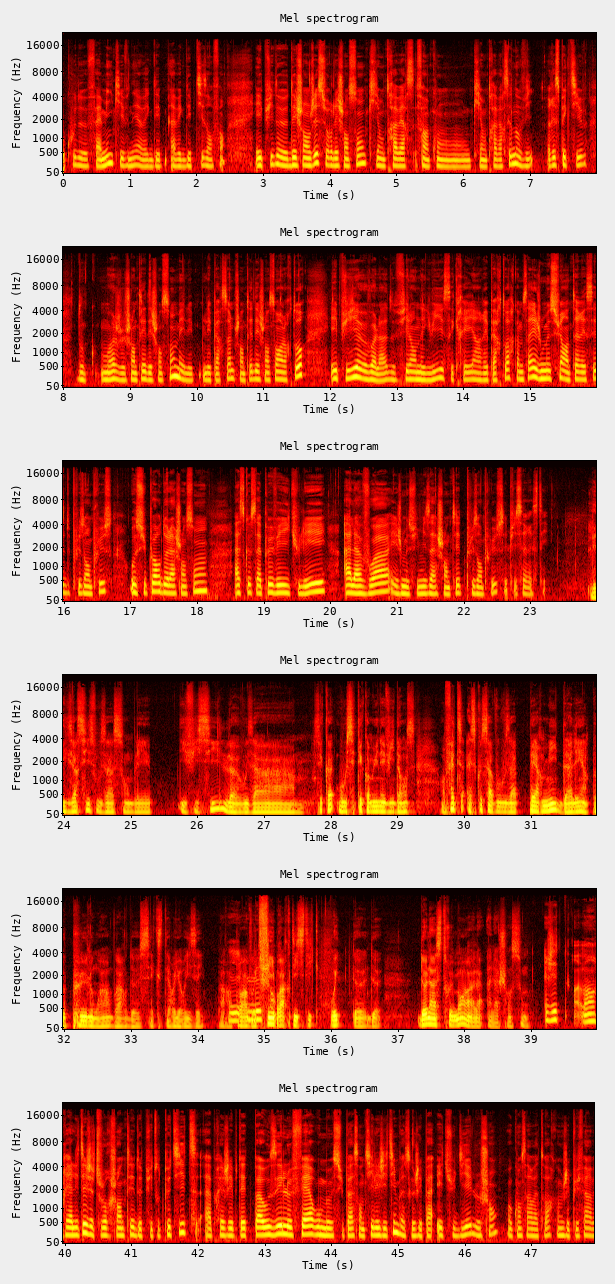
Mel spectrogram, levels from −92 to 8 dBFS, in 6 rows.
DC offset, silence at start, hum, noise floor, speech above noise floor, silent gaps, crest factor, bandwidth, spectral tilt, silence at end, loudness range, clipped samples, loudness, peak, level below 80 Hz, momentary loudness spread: under 0.1%; 0 s; none; -52 dBFS; 31 dB; none; 18 dB; 19 kHz; -5.5 dB/octave; 0 s; 5 LU; under 0.1%; -22 LUFS; -4 dBFS; -42 dBFS; 11 LU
